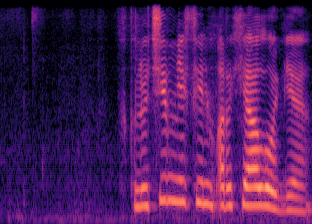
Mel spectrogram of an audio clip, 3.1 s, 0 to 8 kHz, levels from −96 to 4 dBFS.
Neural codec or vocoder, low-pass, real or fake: codec, 44.1 kHz, 7.8 kbps, Pupu-Codec; 7.2 kHz; fake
